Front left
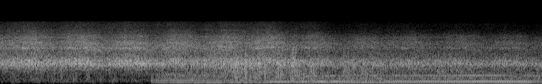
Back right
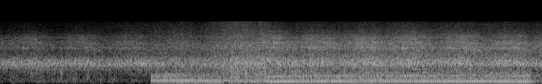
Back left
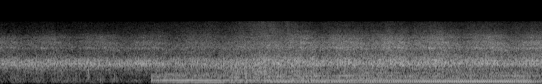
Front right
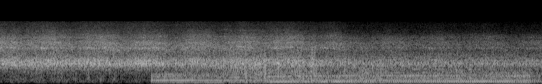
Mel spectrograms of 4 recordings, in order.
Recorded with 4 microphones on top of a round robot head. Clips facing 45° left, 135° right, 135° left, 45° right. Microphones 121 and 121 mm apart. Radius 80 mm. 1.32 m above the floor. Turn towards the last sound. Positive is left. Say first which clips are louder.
# back right 2 dB, front right 3 dB
turn(degrees=-125)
